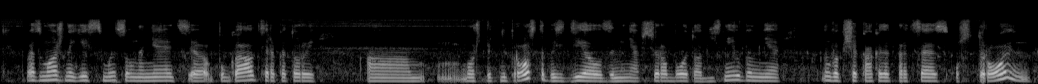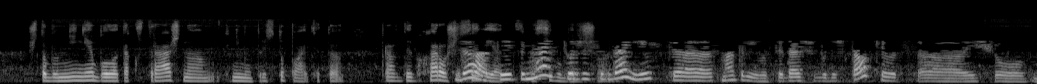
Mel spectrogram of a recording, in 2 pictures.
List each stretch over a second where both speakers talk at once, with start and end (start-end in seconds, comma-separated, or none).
14.9-16.6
